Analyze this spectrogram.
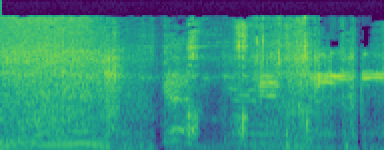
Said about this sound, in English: Starts the truck, takes off.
